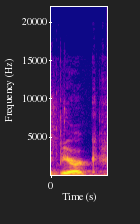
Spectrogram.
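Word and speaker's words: Björk: I looked it up it's not Bjork like I always want to say it it is Burke so this is a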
